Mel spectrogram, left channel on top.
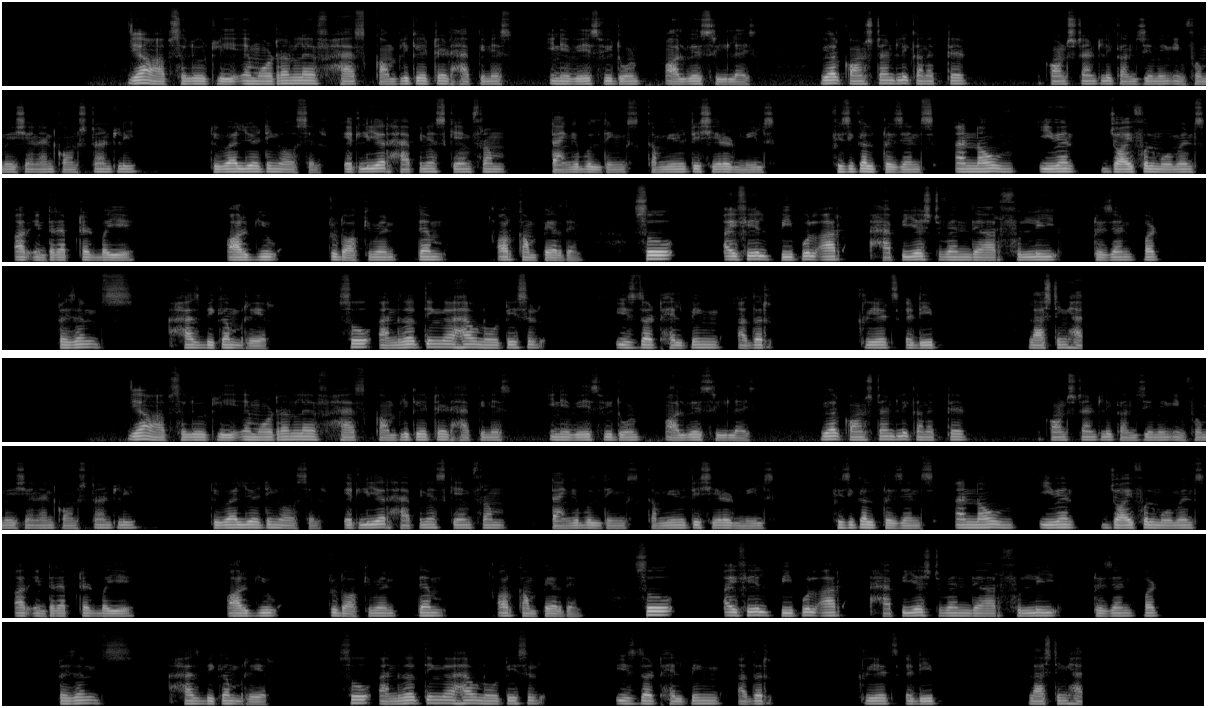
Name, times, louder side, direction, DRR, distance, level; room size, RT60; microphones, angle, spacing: voice 1, 1.3-5.1 5.5-7.5 8.2-9.6 10.5-13.4 14.1-17.1 17.5-19.8 20.3-22.8 23.0-25.4 26.3-26.9 27.3-28.5 29.0-29.9 30.4-30.8 31.3-32.5 32.8-34.7 35.0-35.6 36.7-37.4 37.8-38.8 39.5-41.5 42.3-43.8 44.7-45.5 46.4-46.9, left 1 dB, 25° left, 1.5 m, -29 dB
open air
head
